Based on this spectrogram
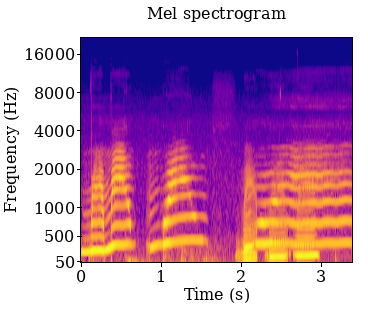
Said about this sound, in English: Wow, that cat's pretty hip. Meow. Oh, he wants to go with you now. Meow.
